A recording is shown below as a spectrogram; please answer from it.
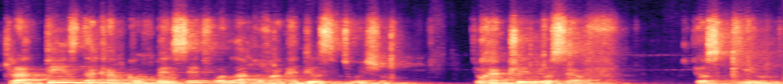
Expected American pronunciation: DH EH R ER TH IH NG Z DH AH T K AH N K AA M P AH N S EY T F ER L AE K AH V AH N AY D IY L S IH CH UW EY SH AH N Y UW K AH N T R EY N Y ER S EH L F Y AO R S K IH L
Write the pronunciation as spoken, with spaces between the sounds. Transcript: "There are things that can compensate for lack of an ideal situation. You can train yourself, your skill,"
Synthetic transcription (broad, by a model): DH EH R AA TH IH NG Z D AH T K AH N K AA M P AH N S EY T F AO L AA K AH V AH N AY D IY L S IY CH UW EY SH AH N Y UW K AH N T R EY N Y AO S EH L F Y AO S K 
